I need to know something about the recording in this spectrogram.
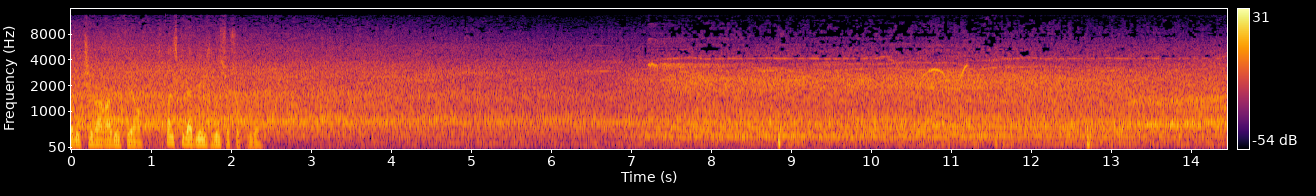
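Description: A large stadium crowd roars and murmurs throughout a football match.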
